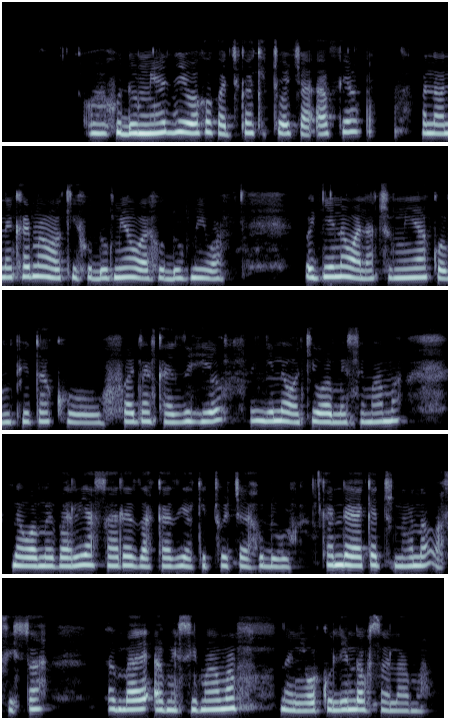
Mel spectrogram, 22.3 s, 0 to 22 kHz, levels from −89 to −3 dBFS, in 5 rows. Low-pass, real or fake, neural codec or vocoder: 7.2 kHz; real; none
